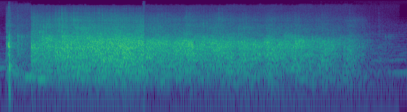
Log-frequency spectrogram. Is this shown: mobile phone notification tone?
no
